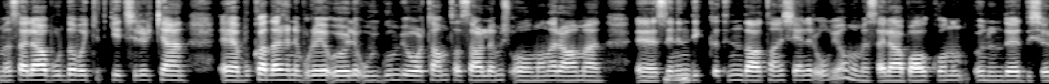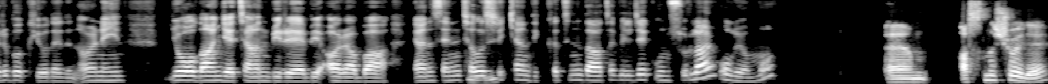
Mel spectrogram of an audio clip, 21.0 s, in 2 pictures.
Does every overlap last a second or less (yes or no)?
yes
